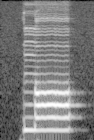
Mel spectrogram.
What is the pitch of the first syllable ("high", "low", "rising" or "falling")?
high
